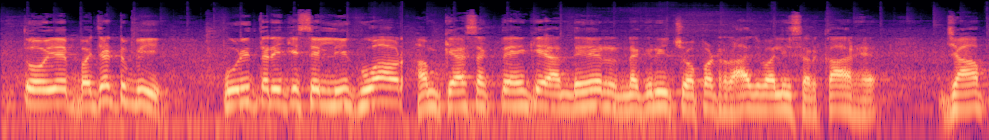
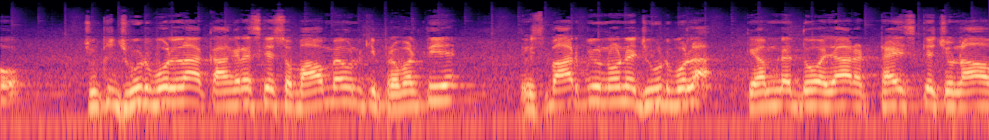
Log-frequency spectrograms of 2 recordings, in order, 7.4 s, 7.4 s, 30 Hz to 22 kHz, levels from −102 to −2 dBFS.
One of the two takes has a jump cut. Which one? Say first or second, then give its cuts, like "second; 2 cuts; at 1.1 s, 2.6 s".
first; 1 cut; at 3.0 s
